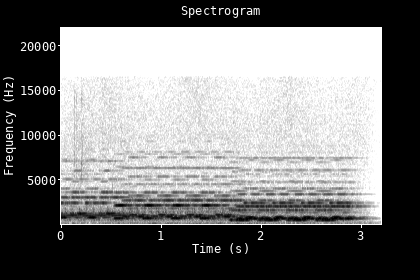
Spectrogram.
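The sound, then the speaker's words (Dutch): A school bell rings as an electronic chime, a steady, bright melody of sustained tones stepping between a few pitches, loud and alone for about three seconds before cutting off. “Wat the hell, de bel.”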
